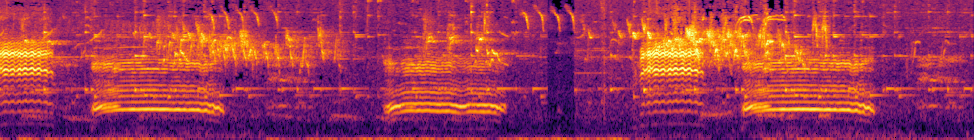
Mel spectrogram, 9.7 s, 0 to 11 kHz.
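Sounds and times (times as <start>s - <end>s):
goats bleating in a shepherd's older milking herd near Forja: 0.0s - 2.9s, 3.8s - 5.2s, 6.4s - 9.6s.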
